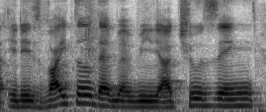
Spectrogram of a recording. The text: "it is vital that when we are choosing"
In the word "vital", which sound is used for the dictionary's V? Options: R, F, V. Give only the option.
V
